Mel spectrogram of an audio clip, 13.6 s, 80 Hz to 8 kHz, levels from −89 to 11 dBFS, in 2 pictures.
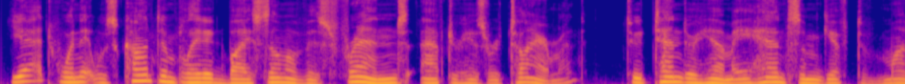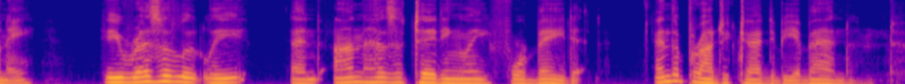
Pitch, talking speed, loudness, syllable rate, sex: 140 Hz, 150 wpm, -16 LUFS, 5.2 syllables/s, male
